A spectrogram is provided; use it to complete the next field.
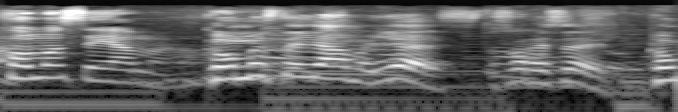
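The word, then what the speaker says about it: Cómo se llama: This painting is called Como Este Llama. That is Spanish for what is your name? We all know. He pronounced it wrong. Como se llama.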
